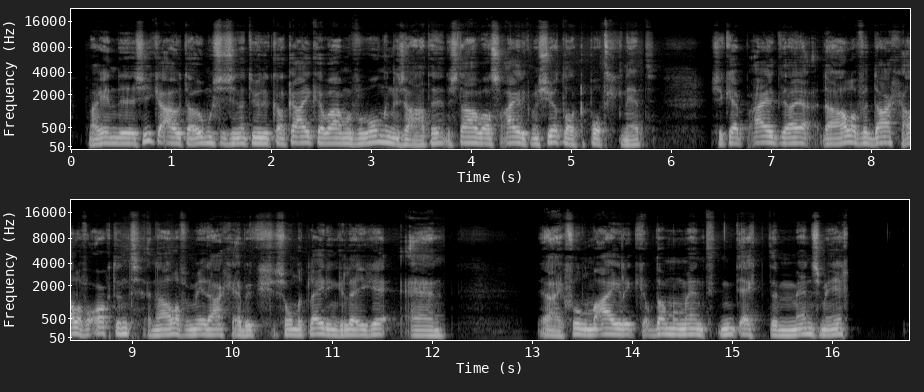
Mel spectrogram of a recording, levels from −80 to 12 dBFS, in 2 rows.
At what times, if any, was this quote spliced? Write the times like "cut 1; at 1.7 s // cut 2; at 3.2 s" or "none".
none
